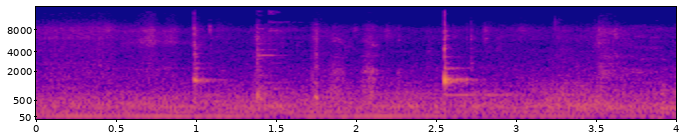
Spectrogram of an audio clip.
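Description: A white ceramic baking dish clinking as it is handled: a few light clinks with short rings, the loudest about two and a half seconds in.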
